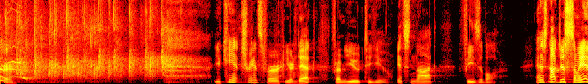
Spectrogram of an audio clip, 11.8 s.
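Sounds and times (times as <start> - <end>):
audience clapping: 0.0 - 4.0
speech: 4.3 - 10.0, 10.7 - 11.7.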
